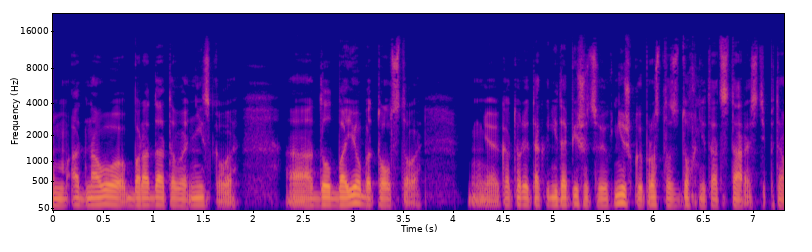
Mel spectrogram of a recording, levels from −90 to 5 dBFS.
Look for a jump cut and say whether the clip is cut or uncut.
uncut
